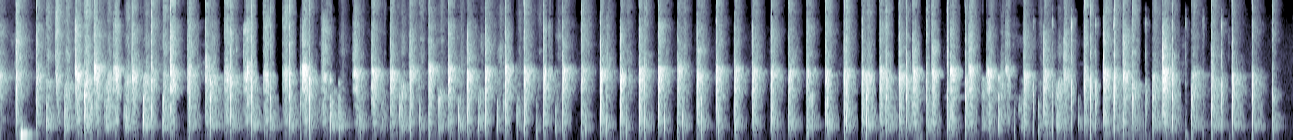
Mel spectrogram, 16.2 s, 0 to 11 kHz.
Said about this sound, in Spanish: Son las 8 minutos, no hemos querido cortar, pero vamos a hacer un aplauso de 15 segundos para todos los sanitarios y sanitarias de España. ¿Qué os parece? Perfecto. Venga.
